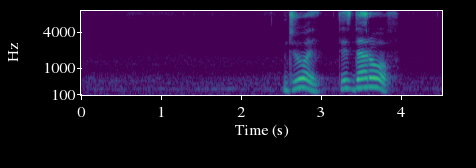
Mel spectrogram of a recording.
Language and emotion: Russian, positive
